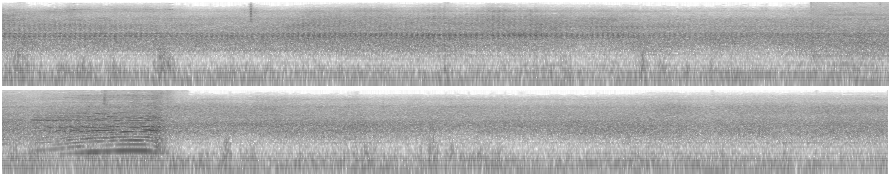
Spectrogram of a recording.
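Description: Lawnmower engines running steadily, a constant drone carried across the water. About nine seconds in, a single short voice-like call rises and falls over about a second.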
